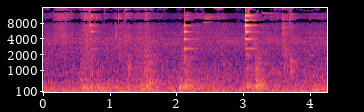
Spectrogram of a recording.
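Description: Kitchen utensils handled and clinking against a bowl, with a few light clinks, the sharpest about two and three seconds in.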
